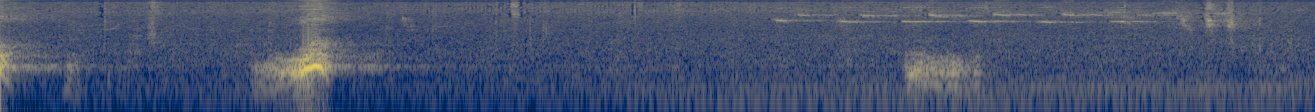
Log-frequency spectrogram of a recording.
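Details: Four-week-old Cardigan Welsh Corgi puppies, outdoors for the first time with their mother in Sweden, give a brief, punchy bark, then a softer one about three seconds later; a small bird's high, thin chirps repeat faintly.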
